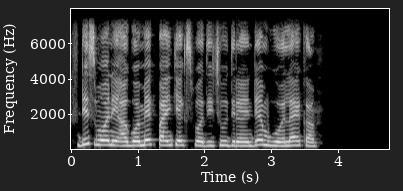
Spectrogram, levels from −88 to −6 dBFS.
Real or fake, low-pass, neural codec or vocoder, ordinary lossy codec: real; 7.2 kHz; none; none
